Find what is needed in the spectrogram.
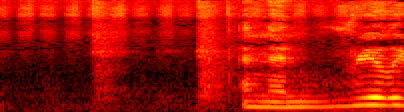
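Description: Crayon rubbing on paper in faint strokes, a lavender wax crayon blending at medium pressure over blue. A woman's voice starts about a second in.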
